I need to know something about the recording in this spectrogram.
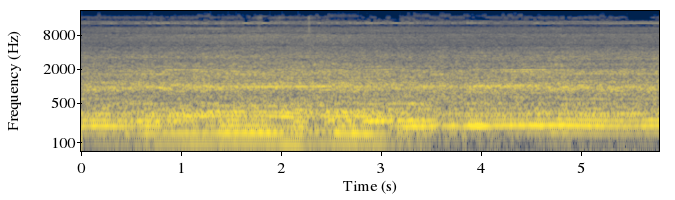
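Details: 1978 Hoover Senior Exclusive U4058 upright vacuum after repair and restoration, pushed on carpet: steady, even motor roar with a smooth whir and no rattle or knocking; running healthy.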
